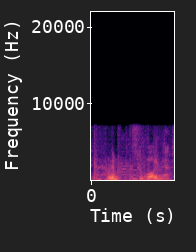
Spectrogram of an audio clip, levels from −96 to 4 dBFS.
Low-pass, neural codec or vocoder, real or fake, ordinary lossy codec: 7.2 kHz; codec, 16 kHz in and 24 kHz out, 0.6 kbps, FireRedTTS-2 codec; fake; none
